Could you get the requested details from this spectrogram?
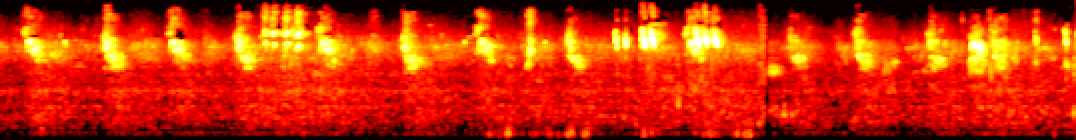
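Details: Lively run of high, sharp chirps from a white wagtail, repeated rapidly and unevenly, often in quick pairs or triplets, with a few soft low knocks in the middle.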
